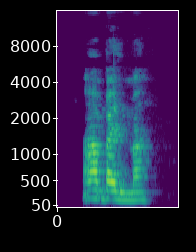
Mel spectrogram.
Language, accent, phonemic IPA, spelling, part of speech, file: French, Canada, /ɑ̃.bal.mɑ̃/, emballement, noun, LL-Q150 (fra)-emballement.wav
- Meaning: packing up; packaging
